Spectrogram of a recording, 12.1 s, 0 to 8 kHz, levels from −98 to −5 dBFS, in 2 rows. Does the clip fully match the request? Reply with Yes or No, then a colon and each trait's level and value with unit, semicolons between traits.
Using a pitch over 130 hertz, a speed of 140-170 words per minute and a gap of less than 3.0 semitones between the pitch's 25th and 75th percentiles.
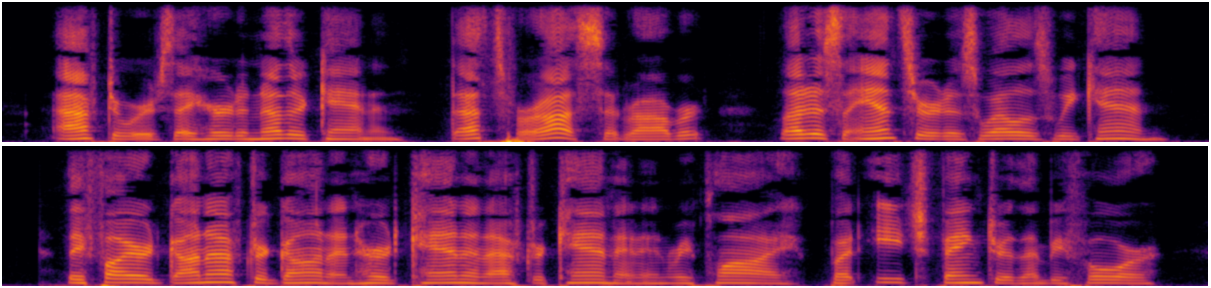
No: medium, 185 Hz; average, 185 wpm; narrow, 2.5 semitones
